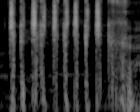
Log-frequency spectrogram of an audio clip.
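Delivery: very soft, voiceless rhythmic chicka; whispered chicka beat. Pretend. Host riffs on nicknames for Charles, whispered rhythmic chicka. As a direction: whisper a percussive chicka riff.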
